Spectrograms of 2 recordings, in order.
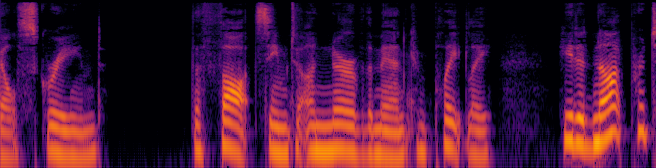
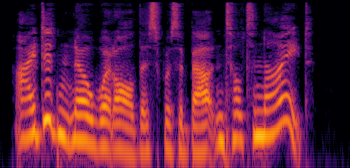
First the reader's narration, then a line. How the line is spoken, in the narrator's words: she cried angrily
